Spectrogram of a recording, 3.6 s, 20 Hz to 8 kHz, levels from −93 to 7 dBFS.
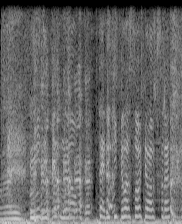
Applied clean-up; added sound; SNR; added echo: none; none; none; none.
